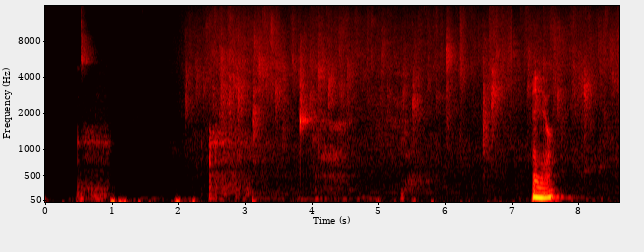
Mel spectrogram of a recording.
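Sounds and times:
shower water running: 0:01.8 - 0:08.6.

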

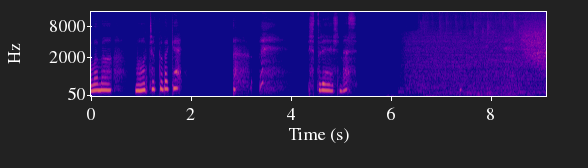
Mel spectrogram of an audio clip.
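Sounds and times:
speech: 0:00.0 - 0:01.9, 0:02.8 - 0:03.8, 0:04.4 - 0:05.4
water from a salon rinse spray washing shampoo out of hair: 0:06.2 - 0:09.1.

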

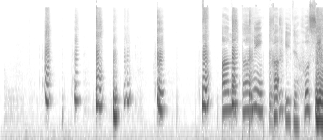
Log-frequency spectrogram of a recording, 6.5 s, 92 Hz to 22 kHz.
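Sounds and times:
squeaky tonal fart noises: 0:00.8 - 0:03.4, 0:04.0 - 0:06.4
speech: 0:04.6 - 0:06.4.

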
